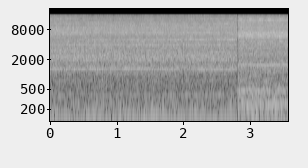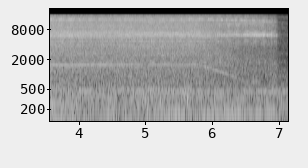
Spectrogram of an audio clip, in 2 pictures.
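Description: Electric angle grinder with an abrasive disc grinding steel: a steady high whine over a hissing grind. It gets louder about three seconds in, the whine drops in pitch near the end, and the sound cuts off suddenly.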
